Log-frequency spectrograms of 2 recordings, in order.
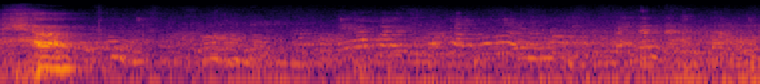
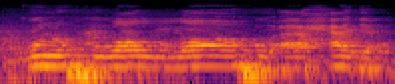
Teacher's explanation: Sedangkan qul huwallahu ahad itu ha tipis. Ha bagian tenggorokan bagian tengah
